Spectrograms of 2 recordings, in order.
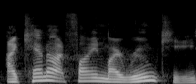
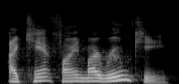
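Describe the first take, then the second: First: The word cannot is said in full. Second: The word cannot is contracted to can't. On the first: The speaker calls it wrong. "Instead of saying" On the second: The speaker calls it right. "It's much smoother and faster"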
